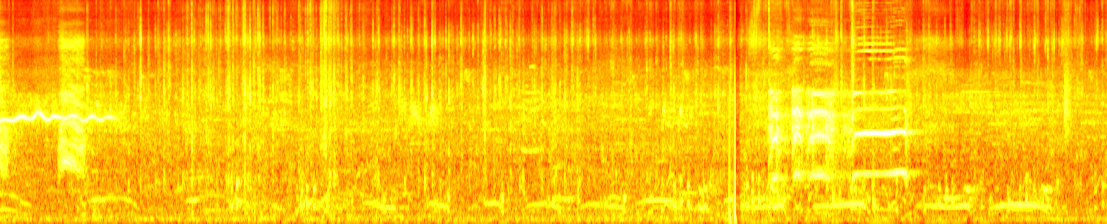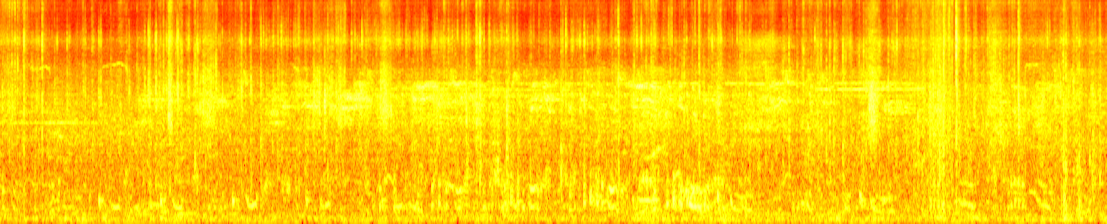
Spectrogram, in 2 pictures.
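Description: Pigeons coo softly and repeatedly close by.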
